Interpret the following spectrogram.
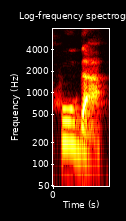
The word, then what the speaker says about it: hygge: But to my surprise, it's spelled that way and then it's pronounced Hygge when there's no letter O in the word.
